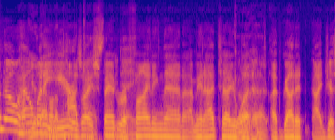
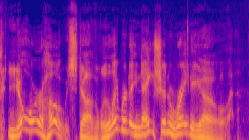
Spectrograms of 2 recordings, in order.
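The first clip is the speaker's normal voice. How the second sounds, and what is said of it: Polished radio announcer voice. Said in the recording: “The full radio voice for that ... That's a big bucks presentation voice”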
